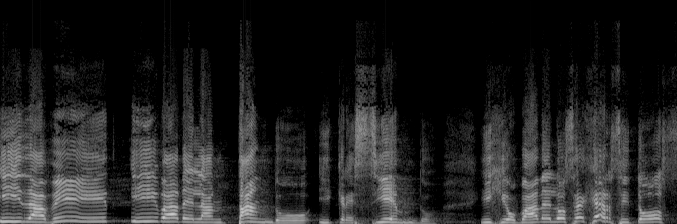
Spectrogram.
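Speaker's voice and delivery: loud, slow, trumpet-blast voice. Reading the verse aloud again with the congregation: loud trumpet-like voice. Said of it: "leerlo nuevamente con voz de trompeta".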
